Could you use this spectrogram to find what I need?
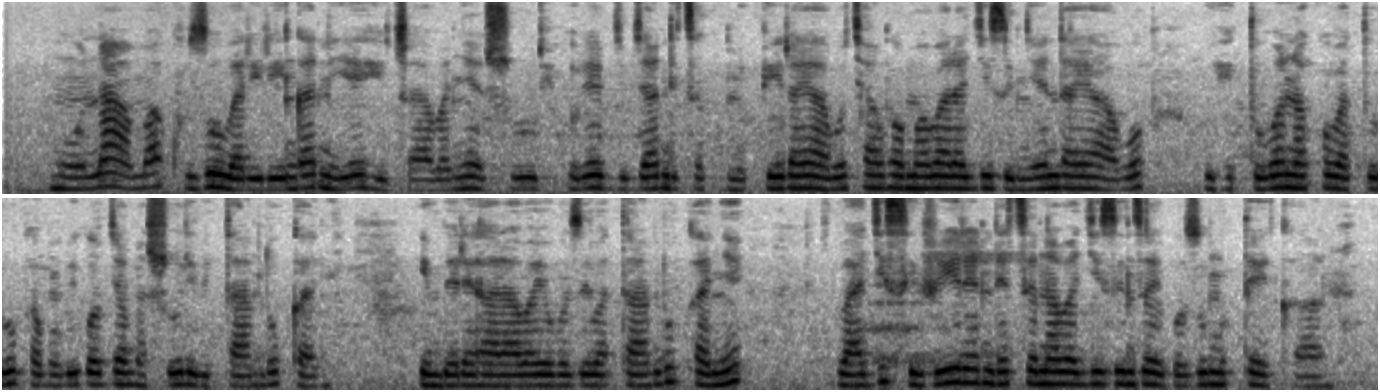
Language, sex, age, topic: Kinyarwanda, female, 18-24, education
